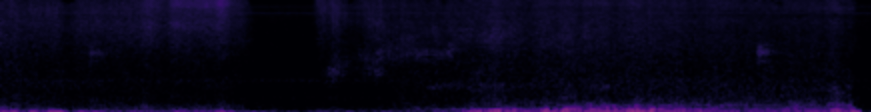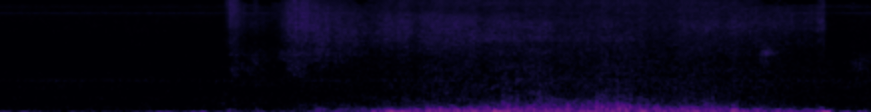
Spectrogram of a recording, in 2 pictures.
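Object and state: Nothing is struck.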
